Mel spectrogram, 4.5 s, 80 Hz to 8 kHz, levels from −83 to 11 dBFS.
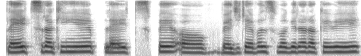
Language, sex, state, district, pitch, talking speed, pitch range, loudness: Hindi, female, Madhya Pradesh, Bhopal, 230 Hz, 145 wpm, 220-235 Hz, -15 LUFS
